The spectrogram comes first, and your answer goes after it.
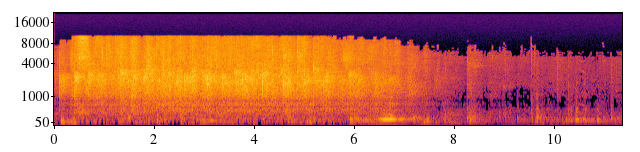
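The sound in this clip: An audience applauding to welcome a speaker to the stage: steady, dense clapping from many hands that holds for several seconds, then thins out and fades to scattered claps.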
